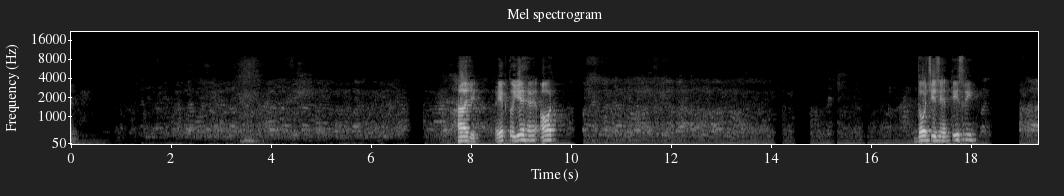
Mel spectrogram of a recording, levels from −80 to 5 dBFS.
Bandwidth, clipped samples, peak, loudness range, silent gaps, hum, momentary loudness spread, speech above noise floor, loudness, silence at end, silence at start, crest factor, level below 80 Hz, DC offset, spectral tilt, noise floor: 9.4 kHz; under 0.1%; -4 dBFS; 25 LU; 6.83-7.02 s, 10.11-10.21 s, 14.14-14.20 s, 14.53-14.76 s, 18.46-18.94 s; none; 29 LU; 43 dB; -22 LUFS; 0 s; 0 s; 24 dB; -58 dBFS; under 0.1%; -5 dB/octave; -64 dBFS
